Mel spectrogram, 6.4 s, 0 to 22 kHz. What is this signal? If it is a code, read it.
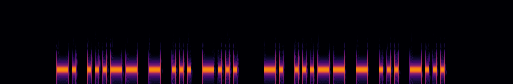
Morse code, heard as a keyed tone, about 25 wpm, 700 Hz. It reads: N3TSB N3TSB
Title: USA Call Signs Repeated 2x 25wpm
